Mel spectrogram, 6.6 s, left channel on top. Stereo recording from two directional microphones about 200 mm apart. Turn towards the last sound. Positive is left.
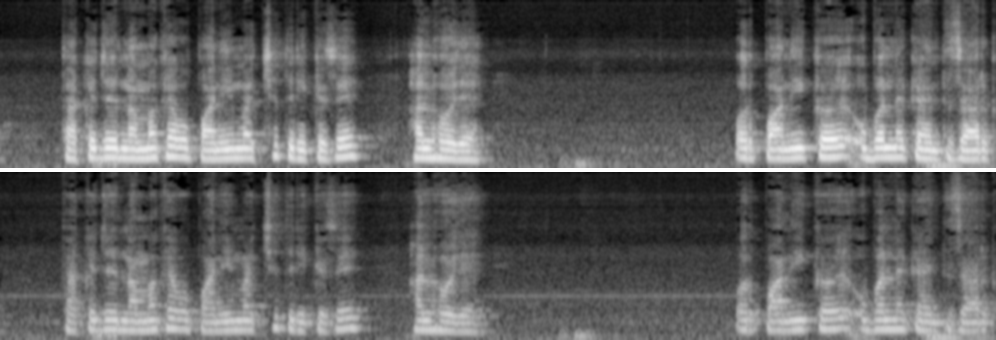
turn(degrees=30)  # may be behind; listen again after turning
